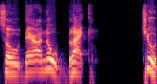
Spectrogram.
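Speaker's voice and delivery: slow, emphatic, each word stressed deliberately. Speaker explains a questionnaire's wording to listeners, in a slow, emphatic delivery. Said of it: "I'm going slow and I'm emphasizing it".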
